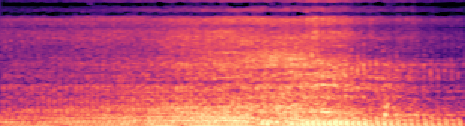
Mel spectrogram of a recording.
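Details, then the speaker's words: Big block mini bike on first test ride: single pulls hard but firing turns ragged and stutters under load; breaking up, owner suspects flooding from excess fuel after float height was probably upset during carb cleaning, needs carb tuning and float adjustment. "It's breaking up a bit. I think it's flooding itself out from all the fuel going through it, but yeah."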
